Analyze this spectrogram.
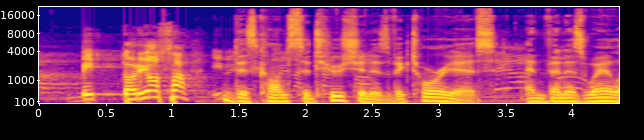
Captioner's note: through translator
